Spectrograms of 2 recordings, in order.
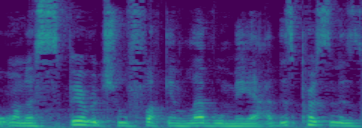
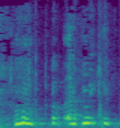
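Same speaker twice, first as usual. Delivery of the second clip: laughing; 6 semitones higher, 8 dB louder than usual. Real, not acted. Cracking up at the reading.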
